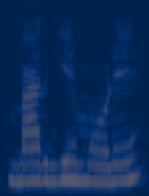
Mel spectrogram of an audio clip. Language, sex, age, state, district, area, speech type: Santali, female, 18-30, West Bengal, Bankura, rural, spontaneous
